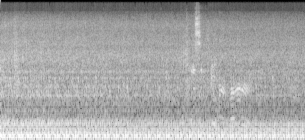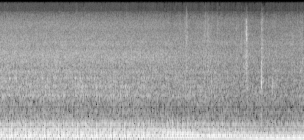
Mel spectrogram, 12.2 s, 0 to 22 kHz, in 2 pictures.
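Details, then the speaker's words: Wrecked 1999 Chevrolet Camaro Z28 with LS1 V8, just jump-started with a 6,000 amp car jumper while parked sideways: deep, even burble at steady idle, no misses, knocks or ticks; running healthy. "just got her started and she sounds amazing. I don't think she's happy being sideways though."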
